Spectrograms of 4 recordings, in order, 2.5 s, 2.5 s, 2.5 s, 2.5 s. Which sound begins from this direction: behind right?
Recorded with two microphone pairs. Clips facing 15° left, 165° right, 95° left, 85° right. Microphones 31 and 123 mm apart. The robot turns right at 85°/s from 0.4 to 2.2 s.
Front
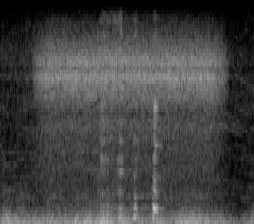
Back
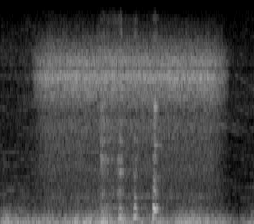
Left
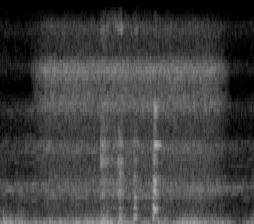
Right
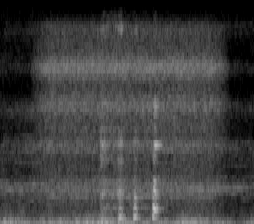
Laughter, at 1.0 s.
